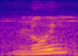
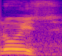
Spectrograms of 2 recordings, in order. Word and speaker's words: Louis: তাহলে দেখো এখানে কিন্তু লেখা আছে লুইস, LOUIS, লুইস। এখানে এস কিন্তু সাইলেন্ট, অর্থাৎ এস এর উচ্চারণ আমরা করব না। লুই, তোমরা বিজ্ঞানী লুই পাস্তুরের নাম জানো, কখনোই লুইস বলো না, লুই বলো, কিন্তু তার নামের বানান কিন্তু এইটা।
